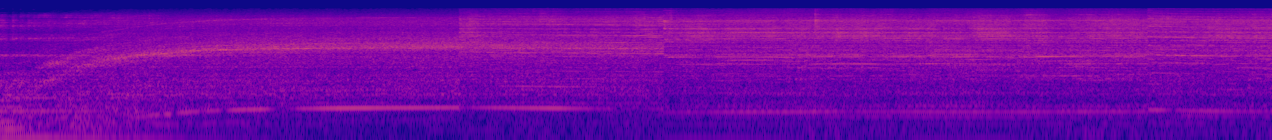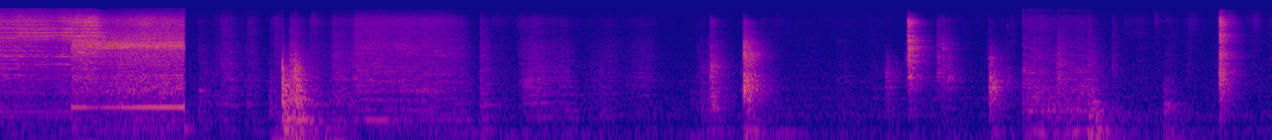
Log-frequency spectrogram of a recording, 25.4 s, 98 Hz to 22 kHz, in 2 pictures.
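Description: Makita MLT100 benchtop table saw switched on, its motor and blade spinning up with a rising whine and then running steadily while a pine board is ripped, cutting off abruptly about fourteen seconds in. After it comes a series of sharp knocks and clatters.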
